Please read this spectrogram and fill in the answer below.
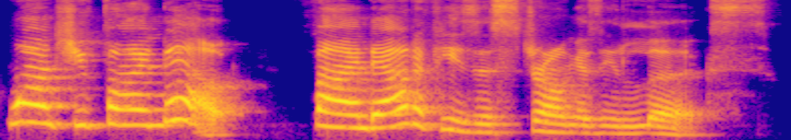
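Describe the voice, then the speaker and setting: A woman's voice: high voice, sing-song, a little slow, pitched above the performer's own voice. A woman narrator voicing a brash, giggly, taunting woman in an audiobook story, with slangy, needling delivery. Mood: goading, giggly.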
